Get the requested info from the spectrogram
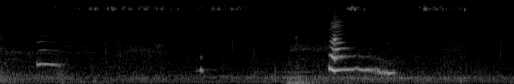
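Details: Cornish Rex kittens calling: a faint short mew early on, then one clear, loud meow that rises sharply and slides down in a long falling tone, over a quiet low hum.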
